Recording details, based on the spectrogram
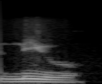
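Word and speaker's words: knew: यूज किया गया है न्यू न्यू मी जानता था ये यहां साइलेंट है लिखते जरूर है पढ़ते नहीं ठीक है ही हैड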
